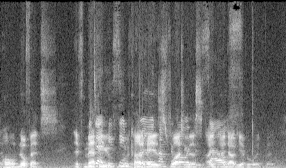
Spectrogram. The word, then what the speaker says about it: McConaughey: think, oh, it's Mcconaughey, because if you just put the wrong emphasis on the wrong syllable, it's really Mcconaughey.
